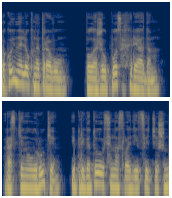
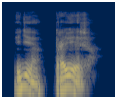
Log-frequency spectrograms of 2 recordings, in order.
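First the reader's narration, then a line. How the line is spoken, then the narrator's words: Sleepy demand, mage. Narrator (Russian): сонно потребовал маг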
